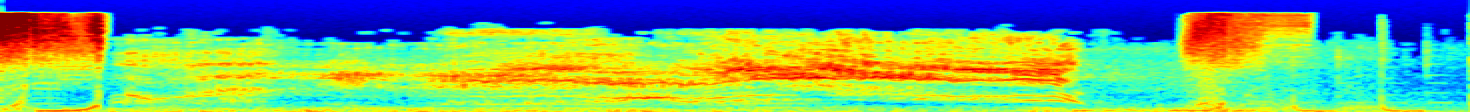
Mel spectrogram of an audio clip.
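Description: A single long, drawn-out human moan with a wavering, gliding pitch lasts about three seconds, bracketed by brief bursts of harsh noise just before and after it.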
